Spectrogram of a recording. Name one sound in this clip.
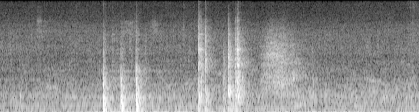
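Liquid pours into a glass jar.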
